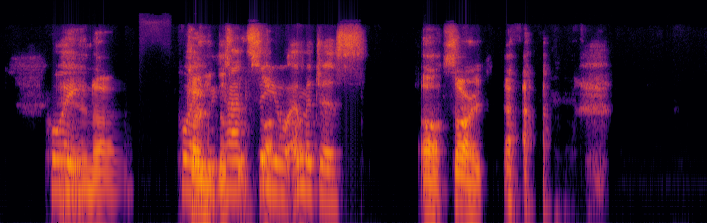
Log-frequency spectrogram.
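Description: A middle-aged woman talks with animation over an online call.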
